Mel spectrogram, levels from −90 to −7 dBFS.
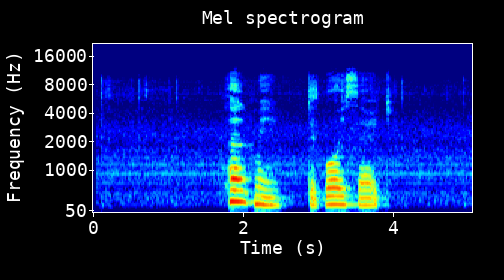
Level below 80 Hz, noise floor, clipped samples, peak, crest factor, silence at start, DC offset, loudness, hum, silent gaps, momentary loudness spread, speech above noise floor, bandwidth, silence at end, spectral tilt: -72 dBFS; -62 dBFS; under 0.1%; -8 dBFS; 22 dB; 1.8 s; under 0.1%; -26 LUFS; none; none; 19 LU; 37 dB; 11.5 kHz; 1.25 s; -7 dB/octave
